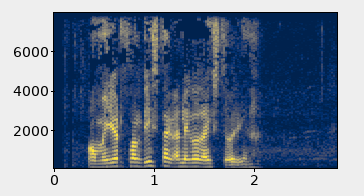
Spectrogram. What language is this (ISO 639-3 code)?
glg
